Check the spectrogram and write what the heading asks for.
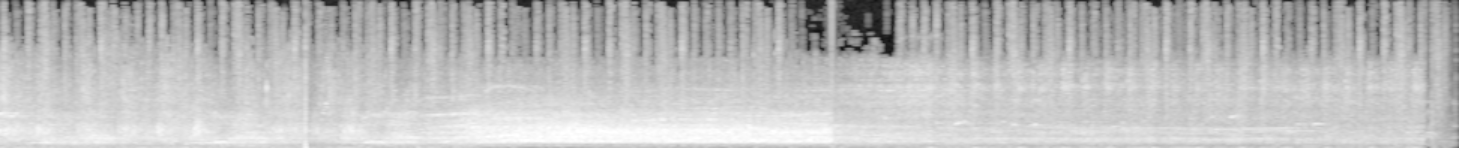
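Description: Football stadium crowd noise that swells into cheering for a headed goal, then cuts off abruptly about eight seconds in, under a background music bed with a steady beat. A single sharp thump of a ball being struck comes about three seconds in.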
